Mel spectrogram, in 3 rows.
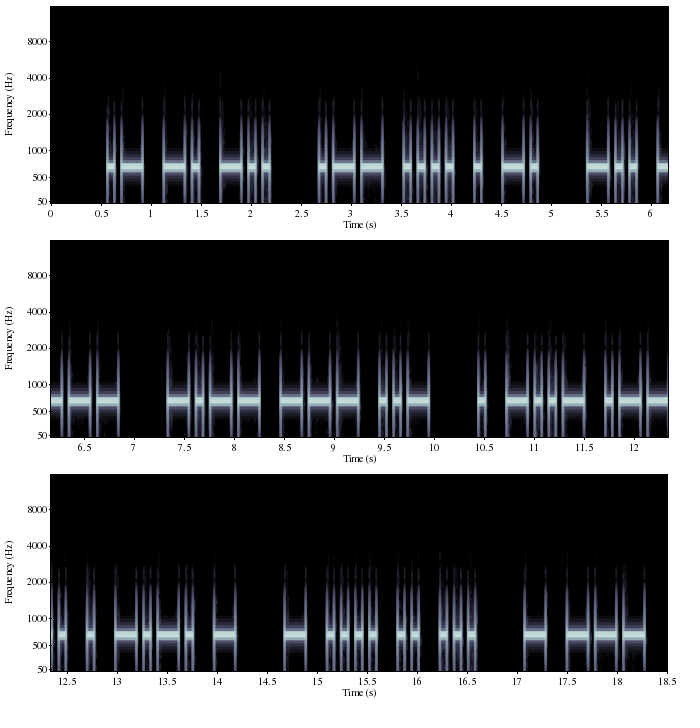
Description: Morse code, heard as a keyed tone, about 17 wpm, 700 Hz. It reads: AND WHEN DO YOU EXPECT THIS TO
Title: Sentences from Top 1100 Words 17wpm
